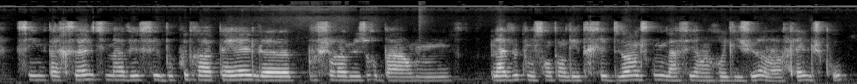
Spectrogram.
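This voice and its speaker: With noticeable background noise behind her, a woman speaks at a medium pitch and a moderate pace in a monotone, flat intonation. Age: 20s. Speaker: caller. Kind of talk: casual chat. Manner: halting.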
